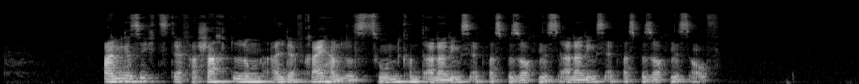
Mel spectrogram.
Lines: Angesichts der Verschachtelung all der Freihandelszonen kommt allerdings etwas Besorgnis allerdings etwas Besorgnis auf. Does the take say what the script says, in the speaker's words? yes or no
yes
